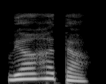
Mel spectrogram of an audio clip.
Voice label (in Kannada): "ವಾಯುಹತಿ", Kannada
